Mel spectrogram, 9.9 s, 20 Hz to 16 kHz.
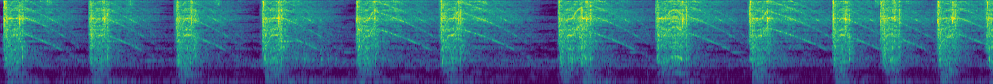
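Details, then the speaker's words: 2004 Nissan Altima 2.5L with warrantied replacement starter, after sitting about 20 hours: repeated harsh metallic scraping about once a second instead of cranking, plunger not pushing the pinion fully into the flexplate ring gear. "So you'll just hear the starter attempting to engage and contact the flywheel, but it's not."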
